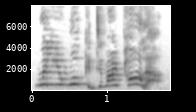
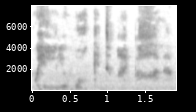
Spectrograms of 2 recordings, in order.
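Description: First: Very high, loud character voice; high-pitched voice. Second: Low whispered character voice; whispering spider. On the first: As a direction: shoot way up high, squeaky and loud. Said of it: "high-pitched voice or a deep voice". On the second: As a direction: whisper the invitation softly, very low. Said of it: "let's try some different voices". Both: Shown as a demonstration.

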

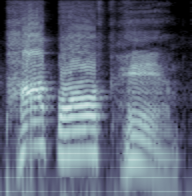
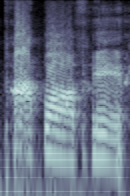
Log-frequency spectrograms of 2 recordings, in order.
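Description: First: Sassy taunt. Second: Disbelieving echo. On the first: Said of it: "when this fool said". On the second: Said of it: "I was like". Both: Retold or imitated.

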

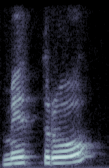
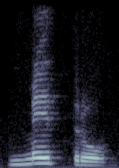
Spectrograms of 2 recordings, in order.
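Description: First: Said in the usual way. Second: "metro" falling, stressed on ME; Spanish stress. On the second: Shown as a demonstration. Teacher reading the list, "metro" with Spanish stress on ME. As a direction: say "metro" as ME-tro. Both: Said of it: "diferença entre as palavras heterotônicas".

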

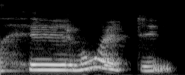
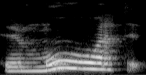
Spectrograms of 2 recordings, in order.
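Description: First: "hur mår du" stretched very slowly, long vowels; slow model phrase. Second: "Hur mår du?" slow with a long, stressed "mår"; slow, careful phrase. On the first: Teacher showing learners the question word hur, very slowly. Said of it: "the question word hur". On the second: Teacher modelling the long å in mår, slowly. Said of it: "for example, in mår". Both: Shown as a demonstration.

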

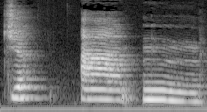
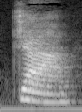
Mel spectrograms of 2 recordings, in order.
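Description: First: J-a-m sounded out separately; sounding out for a child; sound talk. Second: Said in the usual way. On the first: Shown as a demonstration. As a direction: segment j-a-m slowly.

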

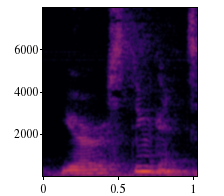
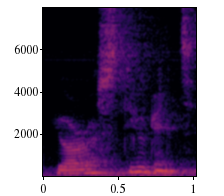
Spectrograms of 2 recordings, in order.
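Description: First: "You're" weakened to "yer"; reduced you're. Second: "You're" with a rounded "yor" vowel; full you're. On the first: Teacher rereading the second way, "You're" as "yer". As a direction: say "You're" with a schwa vowel. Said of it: "Cách thứ hai mình đọc thành âm ear". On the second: Teacher rereading the first way, "You're" as "yor". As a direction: say "You're" just like possessive your. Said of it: "Cách đầu tiên mình đọc là your". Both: Shown as a demonstration.

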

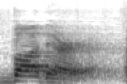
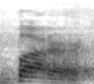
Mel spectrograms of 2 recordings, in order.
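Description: First: "butter" without the American R-like tap; "butter" said as "bah-der", not "burrer"; unflapped butter. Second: "butter" with a quick tongue tap in the middle; American tapped T. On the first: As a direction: say "butter" with a harder, d-like middle consonant. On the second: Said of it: "در تلفظ امریکایی". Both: Shown as a demonstration.

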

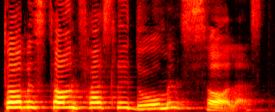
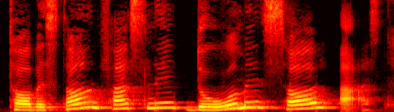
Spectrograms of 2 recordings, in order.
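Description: First: Reading from the book. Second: Slow, spaced reading for the class. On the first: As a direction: clear read-aloud of the book line. (خواندن جمله از کتاب با صدای رسا) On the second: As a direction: read it slowly so pupils follow. (خواندن آهسته و شمرده برای شاگردان) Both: Shown as a demonstration. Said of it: "در کتابتان نوشته است تابستان".

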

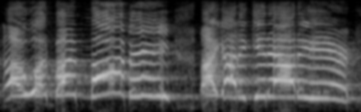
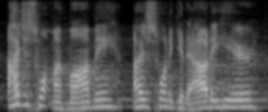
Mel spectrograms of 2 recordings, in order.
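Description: First: Very high, loud imitation of a wailing child; hammed-up little boy screaming in tears; crying scream. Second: Said in the usual way. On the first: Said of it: "he starts crying and screaming". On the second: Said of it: "where you're like".

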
